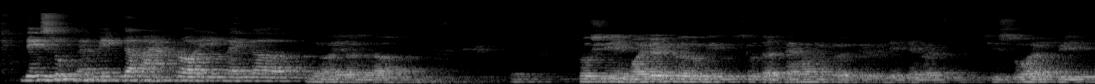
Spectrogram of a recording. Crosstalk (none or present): none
